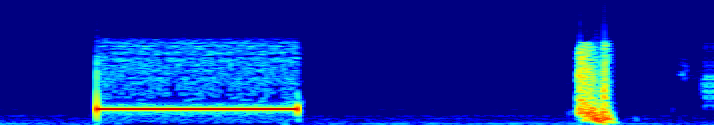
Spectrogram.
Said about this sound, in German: Also rufen wir ihn einfach mal an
